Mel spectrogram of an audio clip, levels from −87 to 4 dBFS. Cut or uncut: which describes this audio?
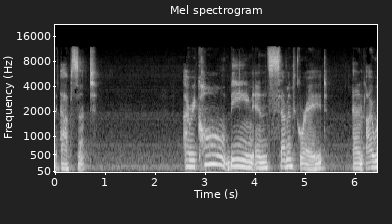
uncut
